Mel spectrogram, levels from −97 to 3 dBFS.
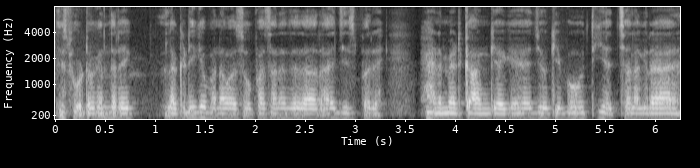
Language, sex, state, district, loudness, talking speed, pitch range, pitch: Hindi, male, Rajasthan, Jaipur, -18 LUFS, 270 wpm, 125-130 Hz, 130 Hz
